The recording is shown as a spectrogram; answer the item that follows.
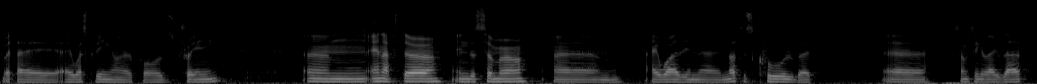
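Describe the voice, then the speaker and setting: A man with a French accent, medium in pitch, flat and monotone, at a fairly slow pace with long, frequent pauses. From southern France, near Marseille. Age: 20s. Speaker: college soccer player. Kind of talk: interview. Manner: halting, many filler sounds.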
